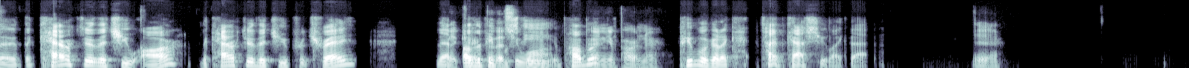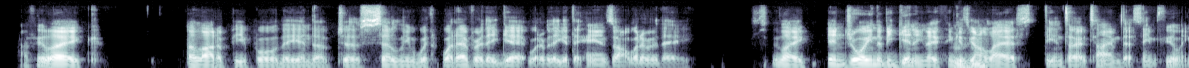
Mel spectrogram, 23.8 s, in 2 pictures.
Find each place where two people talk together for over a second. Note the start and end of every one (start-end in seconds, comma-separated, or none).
4.4-6.0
